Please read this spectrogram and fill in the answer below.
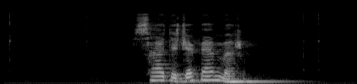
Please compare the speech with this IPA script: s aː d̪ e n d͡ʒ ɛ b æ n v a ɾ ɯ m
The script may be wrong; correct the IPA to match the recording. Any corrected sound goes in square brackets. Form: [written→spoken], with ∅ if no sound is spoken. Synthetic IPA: s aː d̪ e [n→∅] d͡ʒ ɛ b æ n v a ɾ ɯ m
